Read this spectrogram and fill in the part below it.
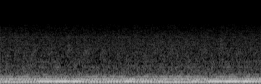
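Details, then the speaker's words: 1946 Studebaker M5 truck with an AMC 258 six on its old carburetor, idling low and uneven, rumble swelling and sagging; owner suspects a vacuum leak at the throttle shaft bushings, not confirmed. "i can hear a vacuum leak it's probably leaking around the road with throttle shaft bushings and it's been driving like garbage it's going in the rough idle now you can hear it check it out"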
